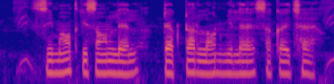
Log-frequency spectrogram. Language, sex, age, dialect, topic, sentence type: Maithili, male, 25-30, Angika, agriculture, question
